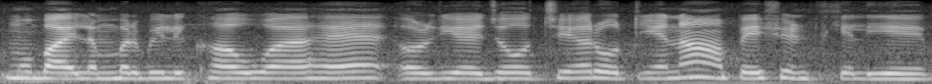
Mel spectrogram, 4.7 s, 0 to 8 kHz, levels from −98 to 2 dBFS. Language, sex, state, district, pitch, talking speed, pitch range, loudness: Hindi, female, Haryana, Rohtak, 210 Hz, 205 wpm, 205-220 Hz, -18 LUFS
